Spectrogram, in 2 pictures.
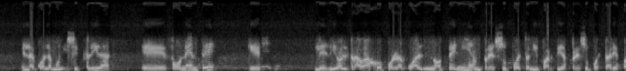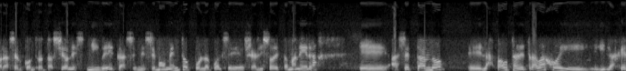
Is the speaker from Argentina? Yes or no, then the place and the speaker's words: yes; Catamarca, Argentina; born there; now in Buenos Aires Province, Argentina; No, yo nací en la provincia de Catamarca y vivo actualmente en la provincia de Buenos Aires.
